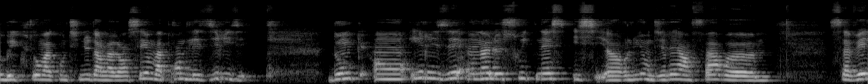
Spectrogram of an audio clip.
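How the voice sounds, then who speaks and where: A woman beauty vlogger casually reviewing an eyeshadow palette, talking in a hesitant, chatty way with many pauses and restarts. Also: mid-range voice, a little mellow.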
